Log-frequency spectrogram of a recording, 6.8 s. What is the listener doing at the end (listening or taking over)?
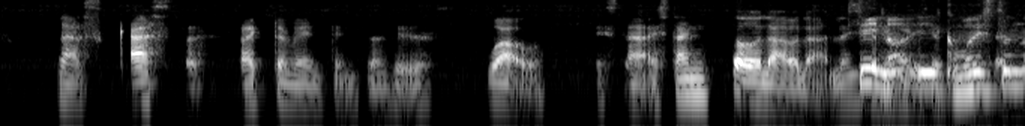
taking over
